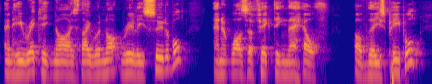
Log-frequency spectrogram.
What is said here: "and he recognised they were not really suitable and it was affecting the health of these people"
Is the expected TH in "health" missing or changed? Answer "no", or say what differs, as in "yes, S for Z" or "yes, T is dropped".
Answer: no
